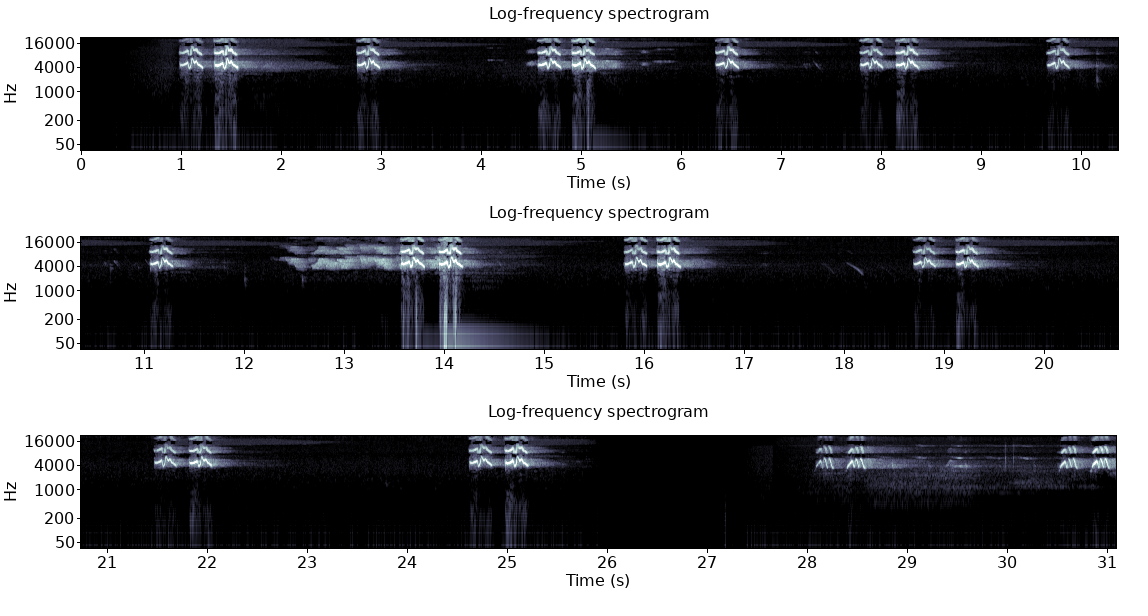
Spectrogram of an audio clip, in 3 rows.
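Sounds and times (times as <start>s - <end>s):
Hume's leaf warbler Phylloscopus humei calling: 1.0s - 1.6s, 2.8s - 3.0s, 4.6s - 6.6s, 7.8s - 8.4s, 9.7s - 10.0s, 11.1s - 11.4s, 12.4s - 14.3s, 15.8s - 16.4s, 18.7s - 19.4s, 21.5s - 22.1s, 28.1s - 31.0s.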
